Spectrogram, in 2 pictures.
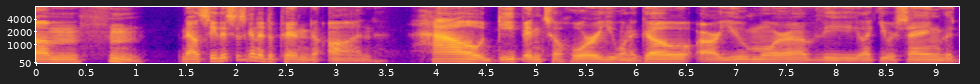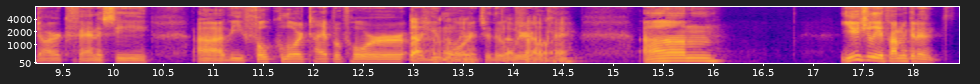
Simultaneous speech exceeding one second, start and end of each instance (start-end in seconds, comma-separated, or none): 13.0-14.6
